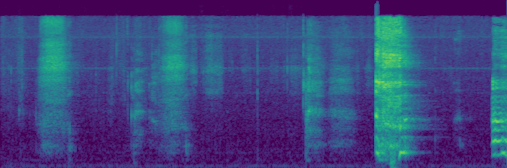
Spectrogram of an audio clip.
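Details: Real heavy smoker woman, very sick, in a coughing fit: repeated harsh, rough, deep coughs separated by noisy, breathy gasps, growing louder toward the end: a smoker's cough.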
